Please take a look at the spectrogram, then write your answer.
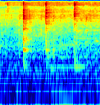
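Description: Stuffed bitter gourd (karela) fries in a pan with a soft, low sizzle, broken by three brief, sharp bursts spaced evenly apart, like stirring or turning, with no voices.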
